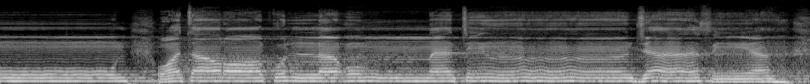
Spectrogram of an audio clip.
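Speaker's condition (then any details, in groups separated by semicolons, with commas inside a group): No condition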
